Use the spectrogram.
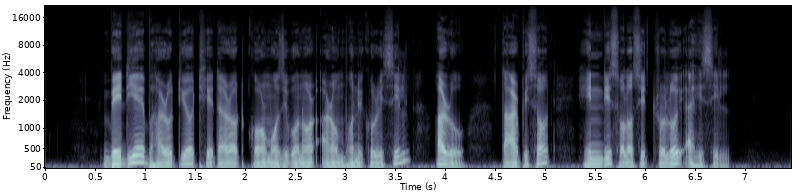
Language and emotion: Assamese, neutral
